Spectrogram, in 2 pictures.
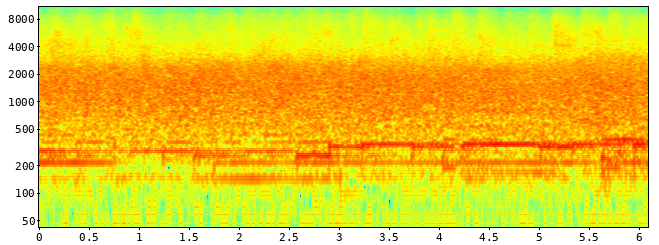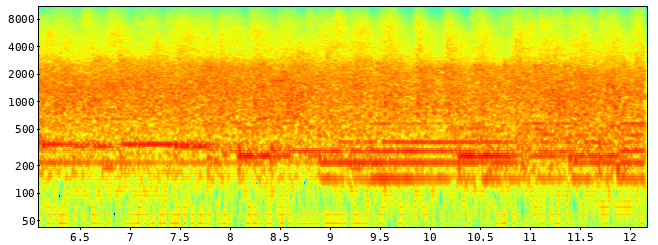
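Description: Audience applauding steadily over music, a slow melody of long held notes.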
